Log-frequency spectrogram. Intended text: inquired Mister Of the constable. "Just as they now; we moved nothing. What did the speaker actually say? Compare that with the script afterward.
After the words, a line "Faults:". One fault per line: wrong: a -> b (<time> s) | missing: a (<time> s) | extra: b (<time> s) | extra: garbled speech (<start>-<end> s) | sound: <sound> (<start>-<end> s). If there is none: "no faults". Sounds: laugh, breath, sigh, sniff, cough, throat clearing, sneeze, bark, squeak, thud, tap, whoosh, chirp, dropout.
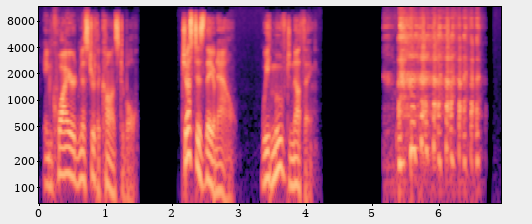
inquired Mister Of the constable. "Just as they now; we moved nothing.
Faults:
sound: laugh (5.2-6.7 s)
